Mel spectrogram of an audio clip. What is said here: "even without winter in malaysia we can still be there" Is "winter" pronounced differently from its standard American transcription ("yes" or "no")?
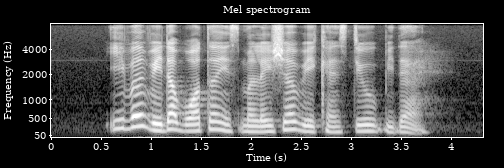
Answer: yes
